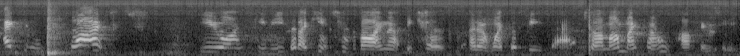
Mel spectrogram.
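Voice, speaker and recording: A woman's voice: on the high side, lively intonation, a little fast, bright, forceful tone, a little hiss or hum, poor audio. A woman calling in over a phone speaker, talking earnestly and apologetically while trying not to cry. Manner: earnest, apologetic, holding back tears. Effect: heard over a phone speaker. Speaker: caller on a live stream. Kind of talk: emotional personal testimony.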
